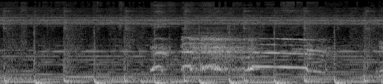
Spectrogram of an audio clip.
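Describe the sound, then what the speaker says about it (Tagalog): Roosters and chickens along a roadside in the Philippines, with several cock-a-doodle-doo crows and clucks rising over a steady rhythmic mechanical background, moderately near and clear. "Ang daming manok dito sa ating daranan."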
